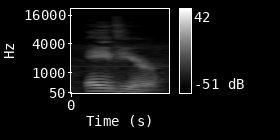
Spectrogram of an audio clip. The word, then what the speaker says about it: Avior: is your last name avior a v i o r it's spelled the same way as the last part of the word behavior xavier a-v-i-i-o-r and uh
